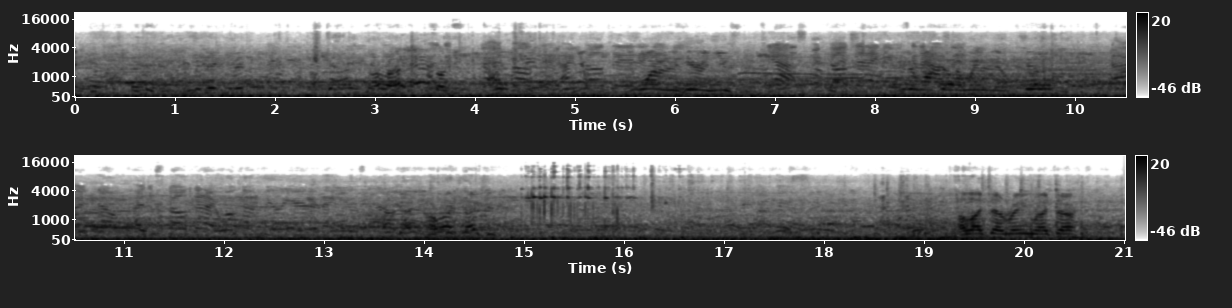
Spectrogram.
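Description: A man talks and laughs close by.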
